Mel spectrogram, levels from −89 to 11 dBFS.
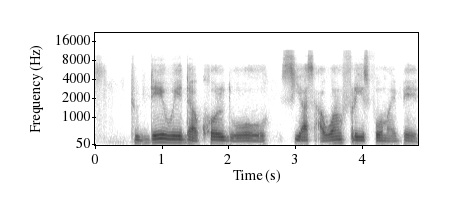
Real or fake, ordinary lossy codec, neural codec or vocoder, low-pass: fake; Opus, 16 kbps; codec, 24 kHz, 0.5 kbps, DualCodec; 10.8 kHz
